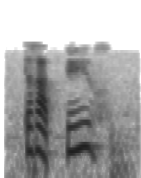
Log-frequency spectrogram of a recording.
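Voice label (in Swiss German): "rabbur", Alsace Bas Rhin; vin; exploitant de vigne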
